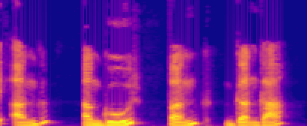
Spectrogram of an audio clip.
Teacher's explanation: अंग का उच्चारण नाक से होता है, इसे अनुस्वार कहते हैं। वर्ण के ऊपर बिंदु लगाकर इसे दर्शाया जाता है, जैसे अंग, अंगूर, पंख, गंगा आदि।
